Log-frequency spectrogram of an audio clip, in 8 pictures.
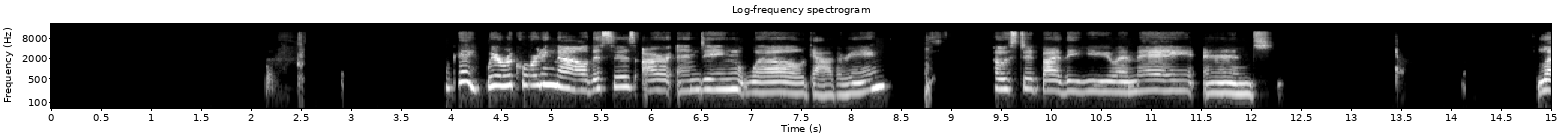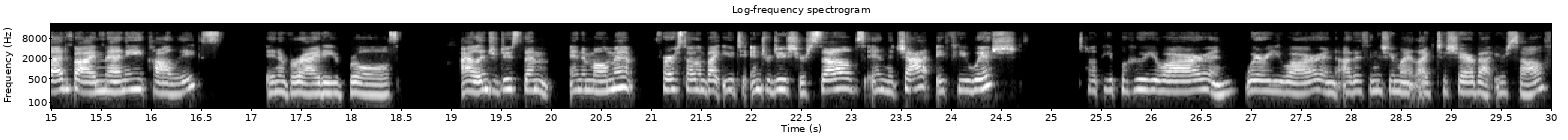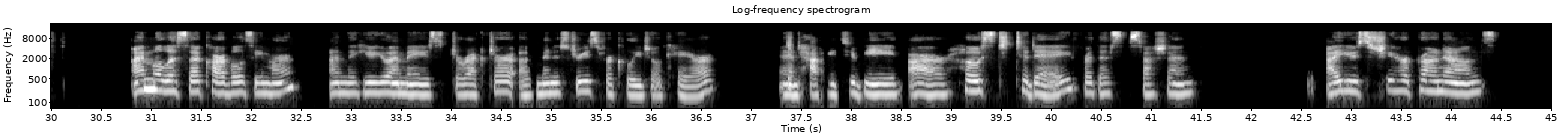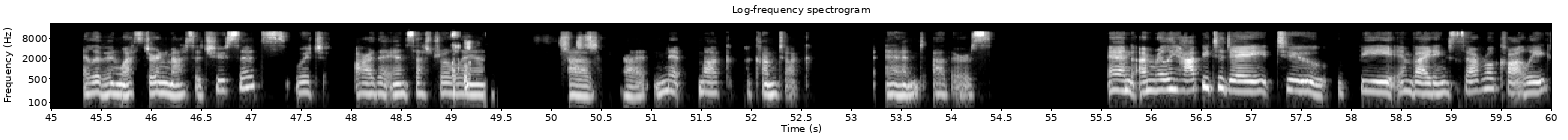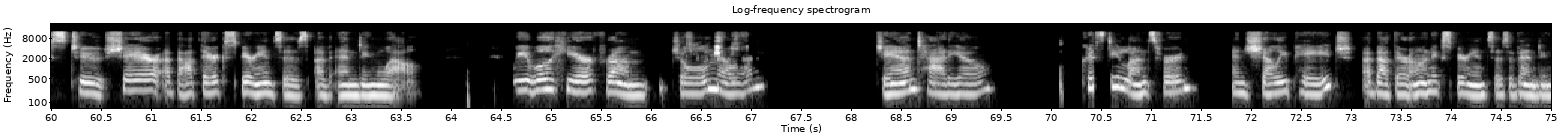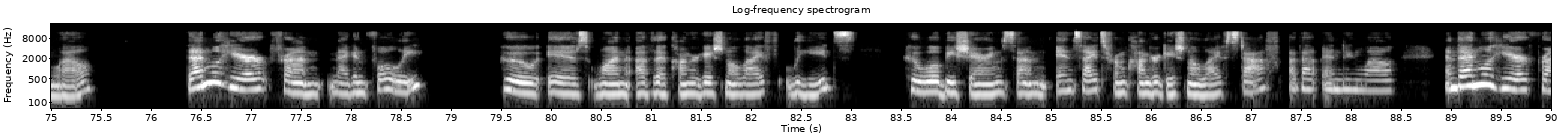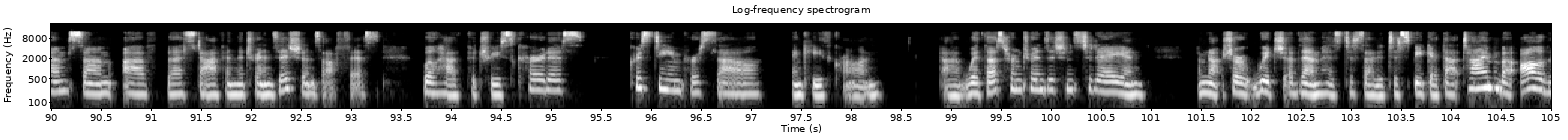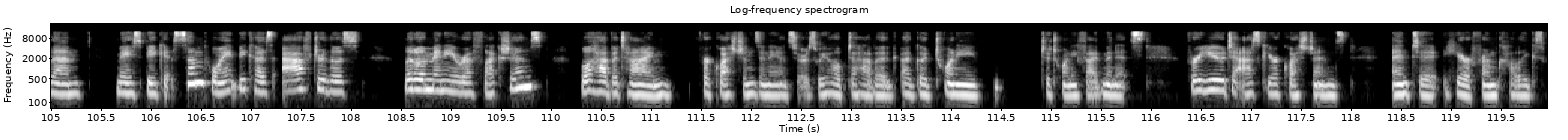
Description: This week we share a rebroadcast last week’s webinar “Ending Well”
